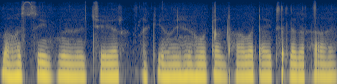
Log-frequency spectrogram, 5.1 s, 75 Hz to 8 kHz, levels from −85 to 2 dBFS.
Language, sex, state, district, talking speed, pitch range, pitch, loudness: Hindi, male, Madhya Pradesh, Umaria, 165 wpm, 115-120 Hz, 115 Hz, -17 LUFS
